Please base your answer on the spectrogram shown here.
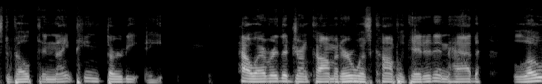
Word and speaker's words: drunkometer: Yeah, that's how it's pronounced. Yes, drunkometer, which would be the first practical instrument of breath alcohol analysis developed in 1938. However, the drunkometer was complicated and had low reliability.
